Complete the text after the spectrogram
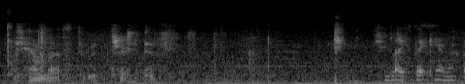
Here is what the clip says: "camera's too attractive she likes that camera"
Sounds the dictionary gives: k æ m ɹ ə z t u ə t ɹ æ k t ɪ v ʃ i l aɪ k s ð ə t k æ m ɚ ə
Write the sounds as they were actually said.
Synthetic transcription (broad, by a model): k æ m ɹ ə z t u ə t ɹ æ t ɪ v ʃ i l aɪ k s ð ə t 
